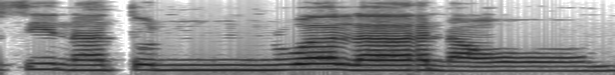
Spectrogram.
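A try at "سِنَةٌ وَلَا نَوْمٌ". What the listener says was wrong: bukan sinatun ya kalau ada tanwin bertemu Wau itu dibacanya langsung melebur ke huruf wunnya.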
